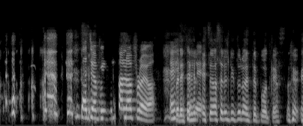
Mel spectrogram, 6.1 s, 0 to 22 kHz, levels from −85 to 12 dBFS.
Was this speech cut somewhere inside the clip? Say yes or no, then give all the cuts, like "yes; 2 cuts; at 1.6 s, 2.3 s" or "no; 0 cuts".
yes; 2 cuts; at 1.2 s, 3.2 s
